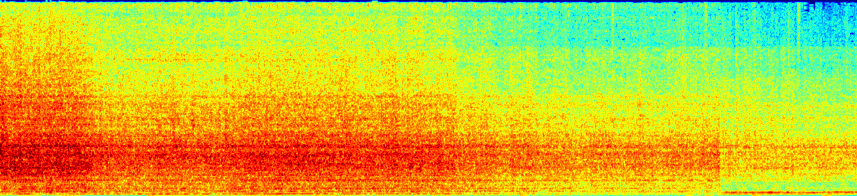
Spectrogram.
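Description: Countertop blender motor running steadily at speed, whirring through boiled potatoes, butter and salted egg yolks to blend them into a mash.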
